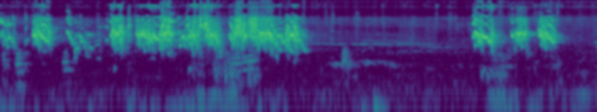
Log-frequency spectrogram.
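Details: Breeding pair of budgerigars chirping: bursts of scratchy, buzzy warbles high in pitch, a long run of chatter then a pause and a few short chirps.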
